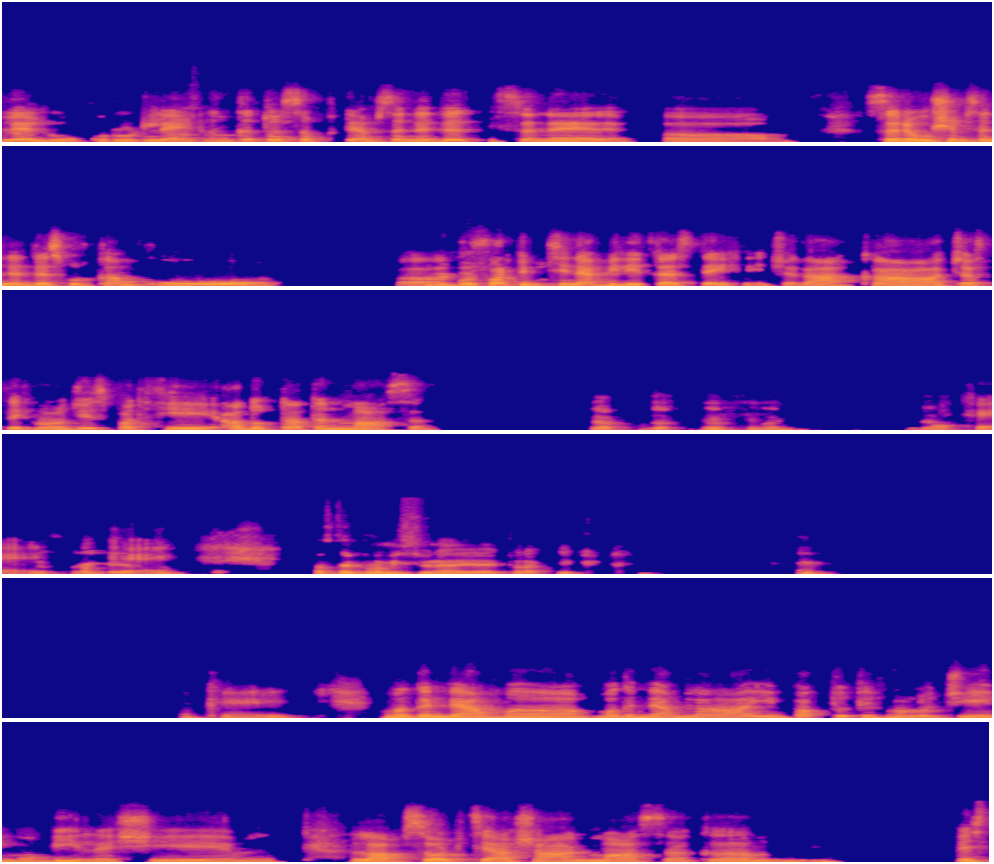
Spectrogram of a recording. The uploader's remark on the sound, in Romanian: Ne-am auzit pe Zoom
